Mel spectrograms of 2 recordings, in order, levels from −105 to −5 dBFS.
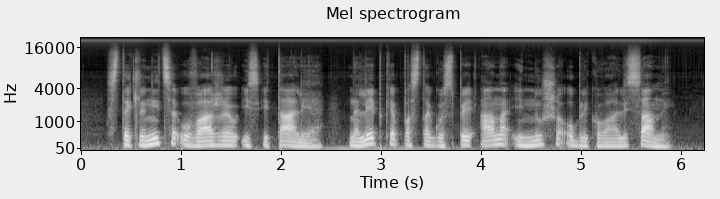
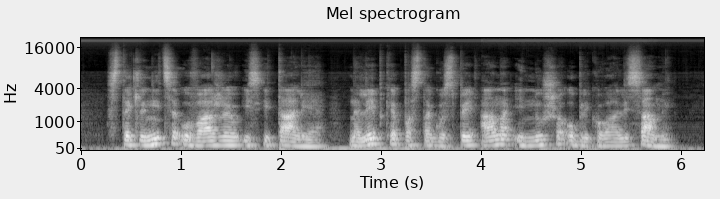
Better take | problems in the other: first | room echo; dies away in 0.2 s

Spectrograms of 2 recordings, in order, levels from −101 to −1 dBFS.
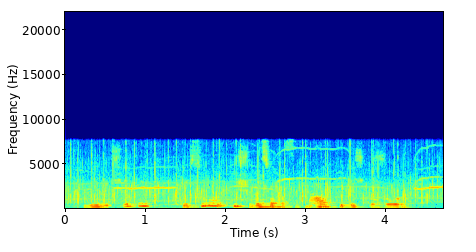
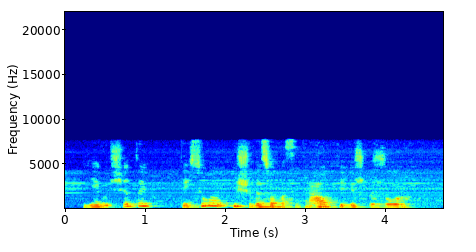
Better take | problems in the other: second | background sound (Applause); 9 dB below the speech

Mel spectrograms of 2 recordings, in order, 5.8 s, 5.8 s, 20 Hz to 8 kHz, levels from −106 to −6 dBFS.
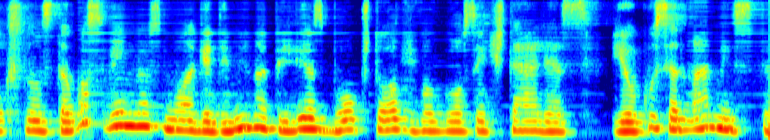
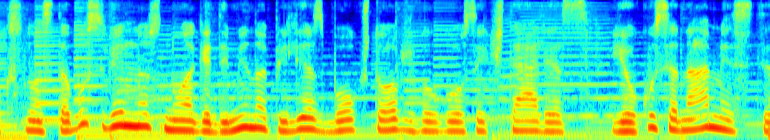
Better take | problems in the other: second | noise reduction (neural mask model DeepFilterNet 3)

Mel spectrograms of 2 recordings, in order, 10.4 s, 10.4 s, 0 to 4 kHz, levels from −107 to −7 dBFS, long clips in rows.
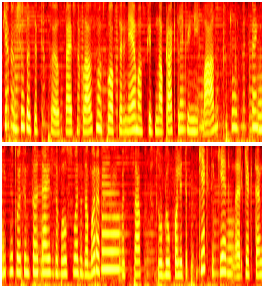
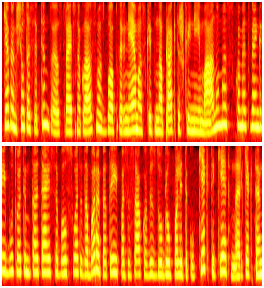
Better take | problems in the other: second | noise reduction (neural separator model SepFormer WHAM!)

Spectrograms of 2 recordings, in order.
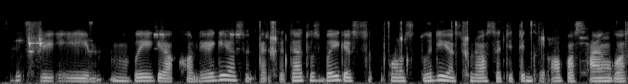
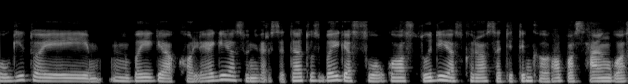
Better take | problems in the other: second | noise reduction (neural diffusion model UNIVERSE++)

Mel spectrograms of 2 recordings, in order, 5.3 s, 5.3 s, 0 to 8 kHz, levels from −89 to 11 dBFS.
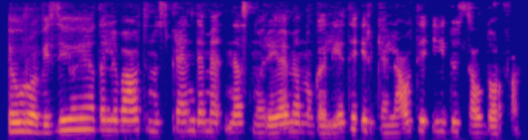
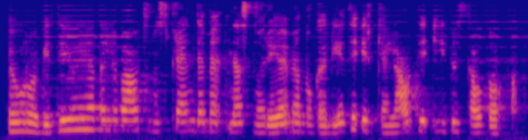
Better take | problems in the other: first | noise reduction (neural mask model DeepFilterNet 3)

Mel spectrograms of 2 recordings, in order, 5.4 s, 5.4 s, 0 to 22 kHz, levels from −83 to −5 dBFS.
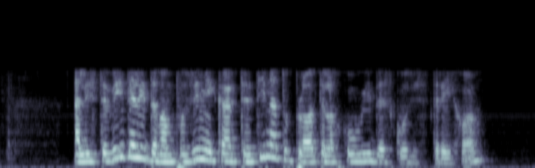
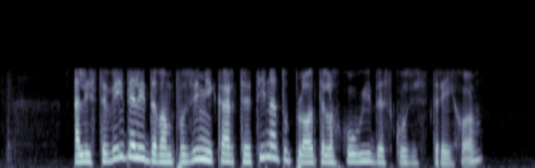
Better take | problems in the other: second | room echo; dies away in 0.2 s

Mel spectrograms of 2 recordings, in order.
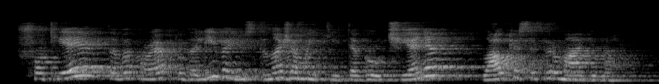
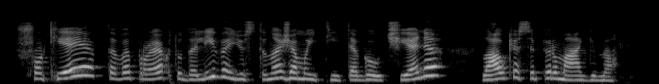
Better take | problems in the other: second | room echo; dies away in 1.2 s

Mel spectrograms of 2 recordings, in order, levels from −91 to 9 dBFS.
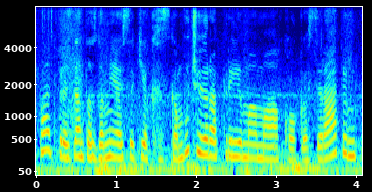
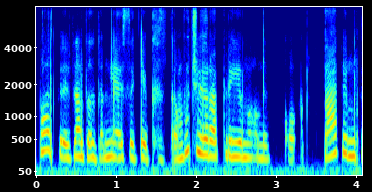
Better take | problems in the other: first | noise reduction (neural diffusion model UNIVERSE++)

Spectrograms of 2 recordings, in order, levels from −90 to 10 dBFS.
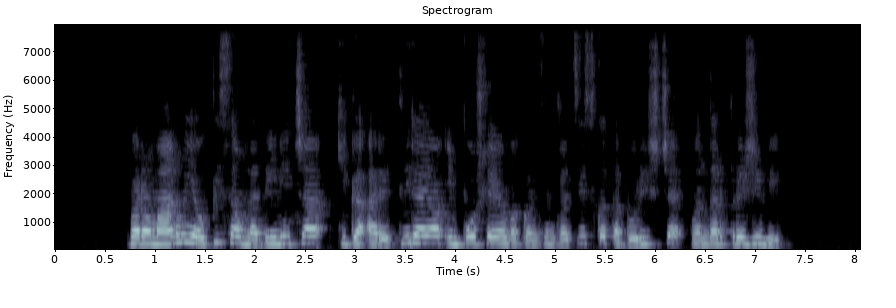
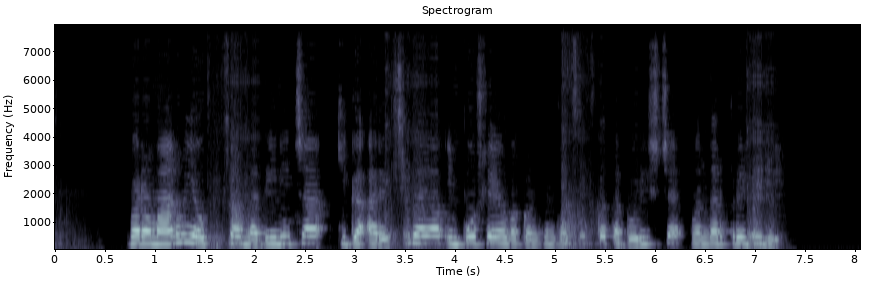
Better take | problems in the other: first | noise reduction (neural separator model SepFormer DNS4)

